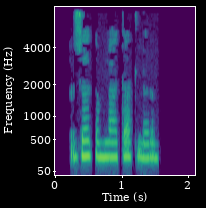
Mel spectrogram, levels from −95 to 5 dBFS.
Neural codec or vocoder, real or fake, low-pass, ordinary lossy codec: none; real; 7.2 kHz; MP3, 32 kbps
